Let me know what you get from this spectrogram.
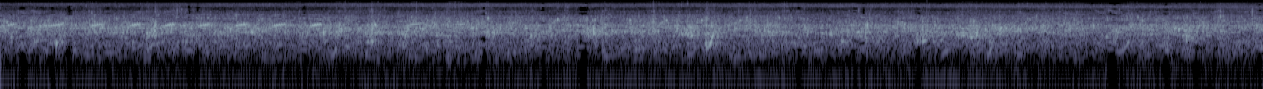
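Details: A Japanese stream frog, the Kajika frog, in July in Japan gives a quick run of about eight short whistled notes in the first second and a half, then only the constant rush of stream water remains.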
